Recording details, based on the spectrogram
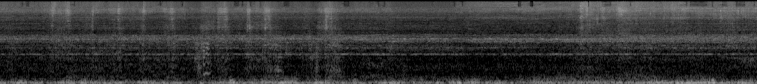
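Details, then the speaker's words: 2007 Freightliner log truck, Detroit Series 60 14L diesel backyard-rebuilt over a year earlier, idling: steady high-pitched hiss under faint engine rumble, compressed air escaping somewhere in the truck's air system, a live air leak found. "I'm still, what the hell? Oh, we're about to find something live right now, a problem. Oh no."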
